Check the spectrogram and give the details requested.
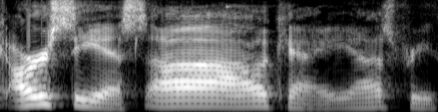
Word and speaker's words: Arceus: Yeah, Arceus makes the most sense to me. So it rhymes with Deus, the Latin word for God. Thank you to whoever just subscribed.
